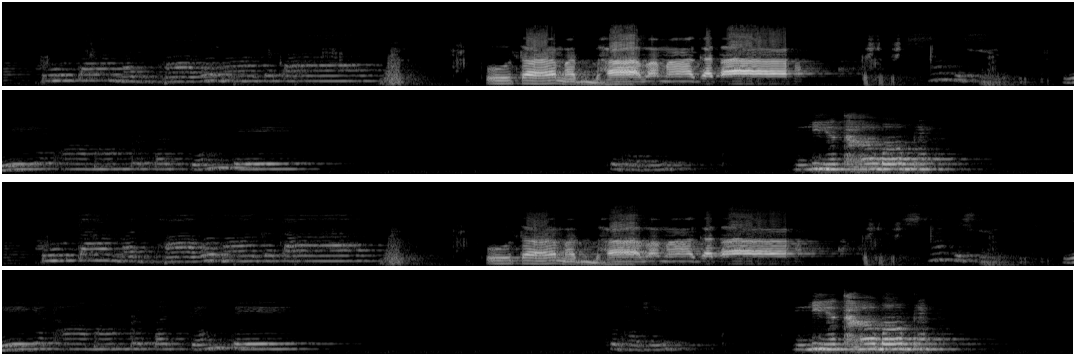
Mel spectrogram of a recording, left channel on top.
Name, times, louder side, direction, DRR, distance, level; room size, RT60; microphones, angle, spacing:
voice 1, 0.3-3.7 8.4-8.6 9.0-10.0 10.6-13.7 16.8-17.4, right 1 dB, 55° right, -5 dB, 6.0 m, -41 dB
voice 2, 4.8-7.9 8.6-9.0, left 5 dB, 40° left, 13 dB, 0.9 m, -23 dB
voice 3, 18.6-20.0, right 2 dB, 35° right, 7 dB, 3.3 m, -25 dB
30.0 x 17.5 x 6.0 m, 0.97 s
head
